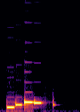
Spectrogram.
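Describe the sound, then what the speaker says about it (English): A short notification chime of three or four rising electronic tones, followed by a faint final blip, clean and close against silence. "I do not like that notification sound."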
